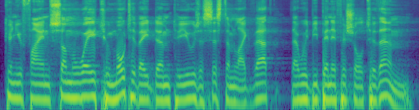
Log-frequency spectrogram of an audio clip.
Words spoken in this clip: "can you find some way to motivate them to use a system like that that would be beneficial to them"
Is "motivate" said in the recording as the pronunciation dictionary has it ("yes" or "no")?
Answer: yes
